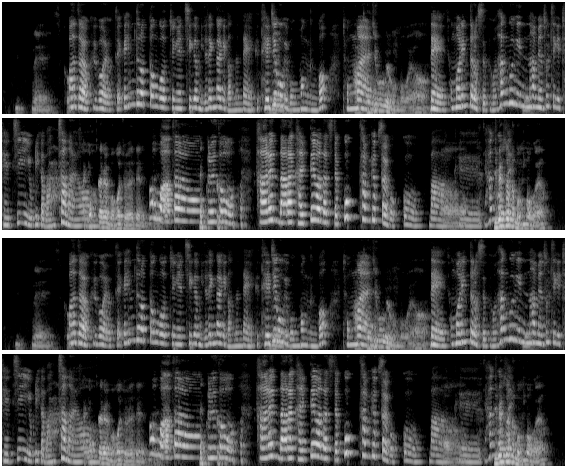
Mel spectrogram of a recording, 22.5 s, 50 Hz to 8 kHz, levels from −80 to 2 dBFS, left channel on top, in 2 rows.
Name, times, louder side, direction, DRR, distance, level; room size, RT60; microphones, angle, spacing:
voice 1, 0.3-1.0 1.3-1.4 5.3-5.7 7.0-8.6 10.4-10.6 12.1-12.5 12.9-14.4 15.2-15.6 20.0-22.1, left 1 dB, 35° left, 0.8 m, -27 dB
voice 2, 1.3-7.5 8.5-13.2 14.2-15.9 16.3-20.1 20.4-21.5, left 2 dB, 15° left, 0.4 m, -23 dB
3.3 x 2.8 x 2.9 m
head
